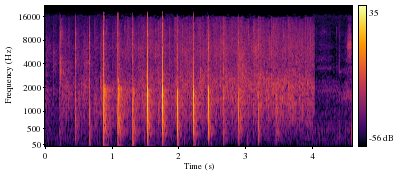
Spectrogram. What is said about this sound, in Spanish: Bien merecido, bien merecido el aplauso porque caballo, Philly Rivers.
